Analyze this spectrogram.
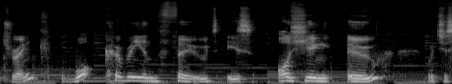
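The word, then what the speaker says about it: ojingeo: What Korean food is ojing-u, which is spelt OJING-EO? So what Korean food is ojing-o?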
